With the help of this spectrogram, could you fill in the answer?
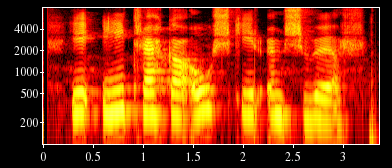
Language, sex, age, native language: Icelandic, female, 10, Icelandic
